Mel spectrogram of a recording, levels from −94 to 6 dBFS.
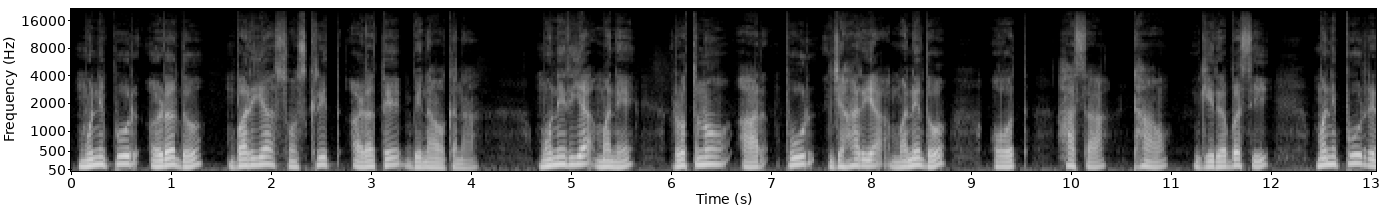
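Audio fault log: Nothing faulty can be heard anywhere in the speech. The log has no entries for this recording.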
